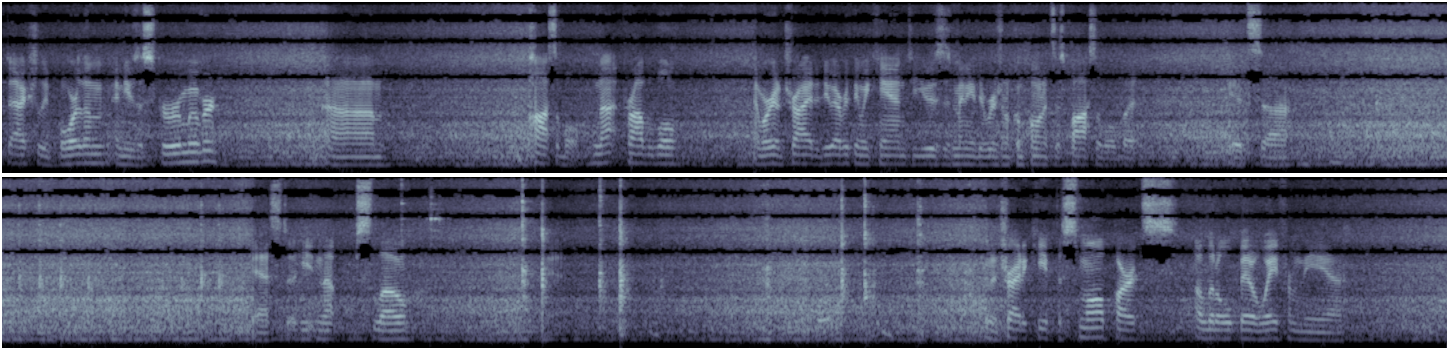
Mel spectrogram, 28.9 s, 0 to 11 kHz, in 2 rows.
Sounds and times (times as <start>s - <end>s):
Speech: 0.0s - 2.2s, 3.2s - 3.8s, 5.2s - 6.8s, 7.5s - 11.4s, 12.2s - 12.9s, 16.9s - 18.6s, 24.3s - 27.9s.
